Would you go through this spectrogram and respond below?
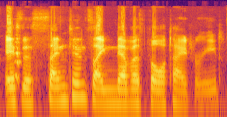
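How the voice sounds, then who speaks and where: Wry, higher-pitched man bantering. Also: moderate pace, a crowd in the background. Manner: wry, jokey, sweary. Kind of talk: casual banter during a group reading.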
